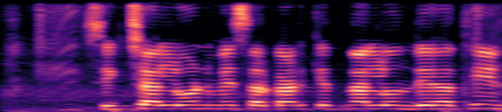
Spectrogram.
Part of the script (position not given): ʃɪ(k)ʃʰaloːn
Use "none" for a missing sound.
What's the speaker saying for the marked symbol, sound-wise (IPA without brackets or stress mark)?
k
